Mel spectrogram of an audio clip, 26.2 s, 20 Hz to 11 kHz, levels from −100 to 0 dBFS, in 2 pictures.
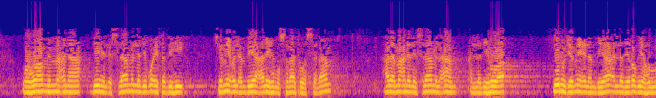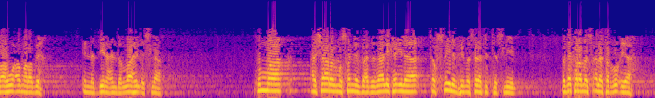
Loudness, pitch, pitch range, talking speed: -12 LUFS, 155 Hz, 150-165 Hz, 105 wpm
